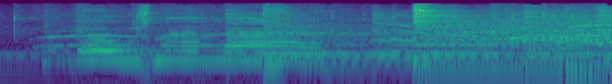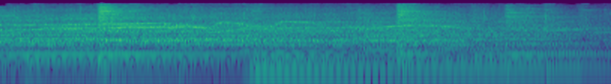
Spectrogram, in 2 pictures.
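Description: An audience breaks into spontaneous loud applause and cheering with whoops and shouts, showing appreciation to the song's writer, rising over sustained music after a few seconds of singing and continuing steadily to the end.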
